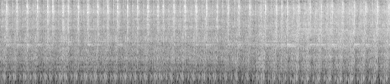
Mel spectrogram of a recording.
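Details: Cael mini excavator with uneven, lumpy idle, irregular chuffing pulses and a wandering beat, close to stalling; rough idle and dying, with an unidentified electronic part and wiring under question. Cause suspected, not confirmed.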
